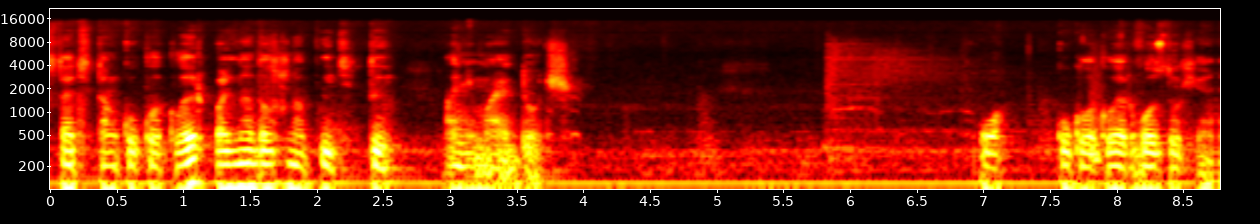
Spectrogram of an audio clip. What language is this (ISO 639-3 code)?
rus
